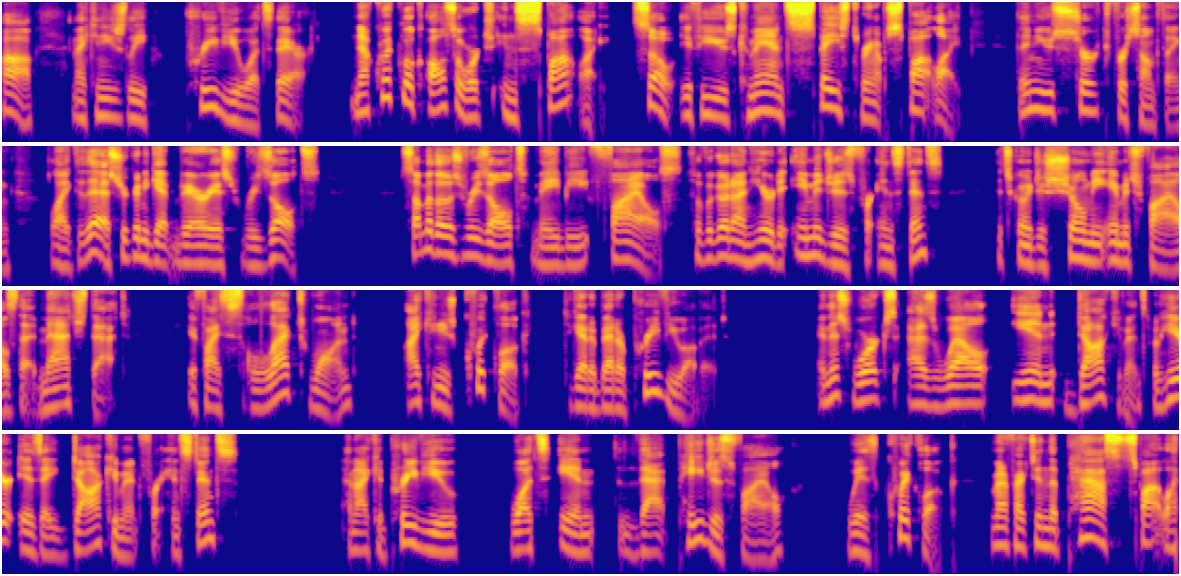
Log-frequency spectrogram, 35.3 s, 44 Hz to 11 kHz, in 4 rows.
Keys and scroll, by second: 7.3-8.9 typing, 21.4 space, 23.0 space, 28.4 space, 31.0 space.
